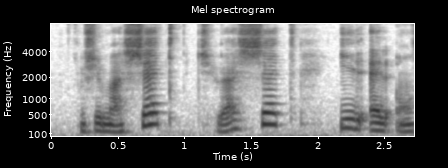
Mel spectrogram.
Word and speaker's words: m'achète: that s'acheter has no accent on, but je m'achète, because of that silent, or we call it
